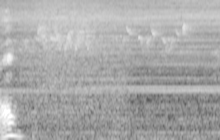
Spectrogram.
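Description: A man's spoken word trails off, then near silence: faint room tone, with a faint thin steady tone coming in about midway.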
